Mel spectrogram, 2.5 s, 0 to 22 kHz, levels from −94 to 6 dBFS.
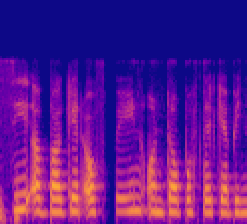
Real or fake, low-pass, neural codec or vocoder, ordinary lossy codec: real; 7.2 kHz; none; Opus, 32 kbps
